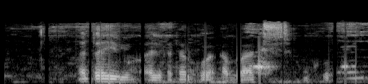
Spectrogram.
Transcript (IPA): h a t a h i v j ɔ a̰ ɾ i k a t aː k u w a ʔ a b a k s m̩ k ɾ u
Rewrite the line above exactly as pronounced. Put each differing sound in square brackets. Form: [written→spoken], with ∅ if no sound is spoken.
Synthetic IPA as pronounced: h a t a h i v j ɔ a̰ [ɾ→l] i k a t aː k u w a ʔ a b a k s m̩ k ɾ u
